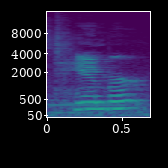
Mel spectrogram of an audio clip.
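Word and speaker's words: timbre: Uh, the word is tambber, but we spell it with an i for some reason.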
